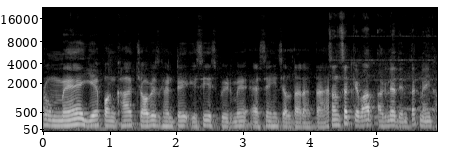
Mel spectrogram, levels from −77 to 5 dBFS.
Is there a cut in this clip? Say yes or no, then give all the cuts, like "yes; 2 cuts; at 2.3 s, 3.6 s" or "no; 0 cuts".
yes; 1 cut; at 4.2 s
